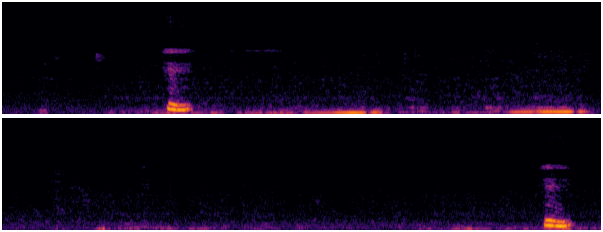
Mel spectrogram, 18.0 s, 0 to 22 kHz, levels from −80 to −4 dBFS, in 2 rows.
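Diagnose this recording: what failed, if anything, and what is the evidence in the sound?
Nothing stood out on listening to this speech recording, and there is no failure to diagnose.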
